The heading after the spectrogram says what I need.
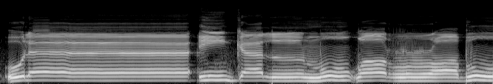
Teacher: এখানে মদের হরকত রয়েছে। মদের হরকতের পরে যদি গোল হামজা থাকে তাহলে মধ্যে মুত্তাসিল হয়, 4 আলিফ টেনে পড়তে হয়। এবং সংক্ষেপে বোঝার জন্য উপরে একটি বাঁকা চিহ্ন রয়েছে।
